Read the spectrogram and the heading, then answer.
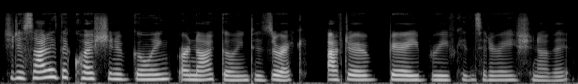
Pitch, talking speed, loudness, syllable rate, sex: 225 Hz, 185 wpm, -20 LUFS, 5.3 syllables/s, female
